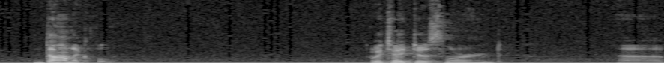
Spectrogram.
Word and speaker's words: Donegal: years ago and in my mind i've always pronounced it don eagle and that's not correct it's uh and then the viewer said no i think it's donegal and it's not this is pronounced donecal which i just learned uh because i looked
